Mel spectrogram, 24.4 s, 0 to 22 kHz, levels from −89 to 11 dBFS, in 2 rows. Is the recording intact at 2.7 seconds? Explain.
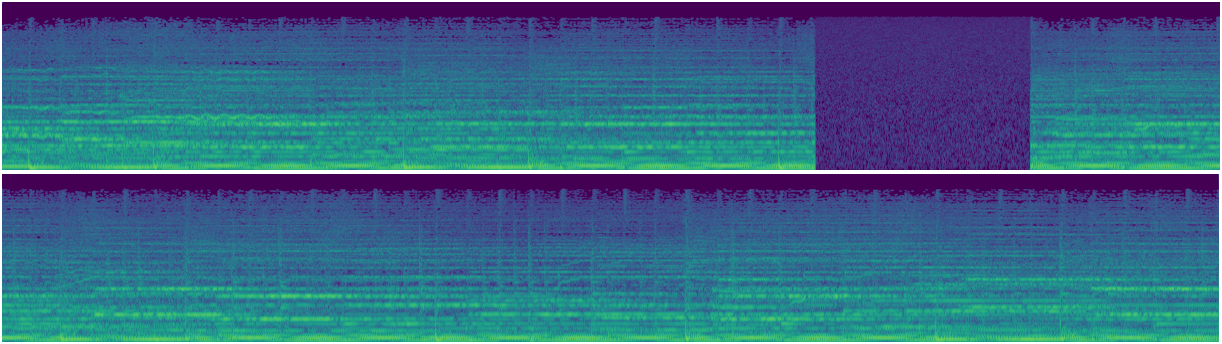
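Yes, the audio at 2.7 seconds is intact, with no dropout, click, distortion or other fault at that moment.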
